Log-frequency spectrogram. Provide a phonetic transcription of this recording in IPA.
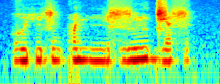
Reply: ʁʷ ə̃ ç ĩ ɬ i nʲ qʷ ə nʲ ə ɲ a ɬ ɮ ĩ l d͡ʑ a ɬ

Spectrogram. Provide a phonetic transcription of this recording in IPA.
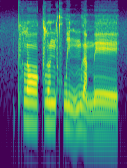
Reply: pʰ l ɔː˧ k l o˧ n kʰ w i˩˦ n m ɯ˨˩ a̯ m eː˧

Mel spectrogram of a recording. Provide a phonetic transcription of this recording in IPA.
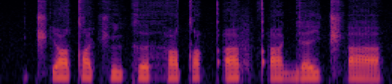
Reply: t͡ʃʼ i tˤ ɛ t͡ʃ ĩ k ə h ə tˤ i qʼ æ f qʼ æ ɡ ɛ i̯ t͡ʃʼ a

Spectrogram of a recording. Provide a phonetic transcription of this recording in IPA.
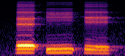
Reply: ɛː˦ ʔ ĩː˦ ʔ e˦

